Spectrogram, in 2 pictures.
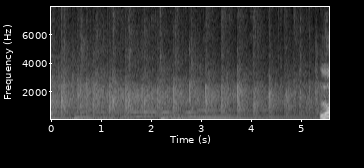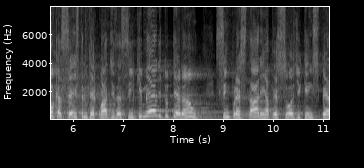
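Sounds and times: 
audience applause: 0:00.0 - 0:06.5
speech: 0:05.4 - 0:11.1.

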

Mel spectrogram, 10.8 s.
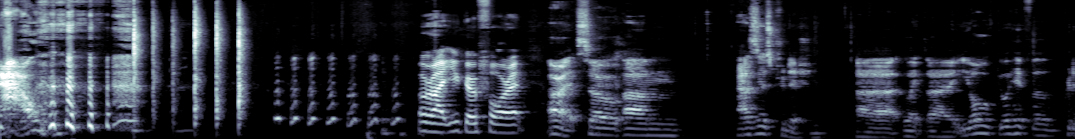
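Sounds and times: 
laughter: 0:00.3 - 0:01.5, 0:02.8 - 0:04.2
hand clapping: 0:01.2 - 0:02.6
speech: 0:04.2 - 0:06.8, 0:07.4 - 0:10.7.

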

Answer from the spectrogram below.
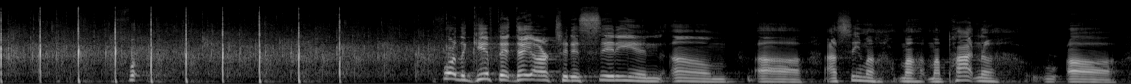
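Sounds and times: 
audience round of applause: 0:00.0 - 0:05.0
speech: 0:04.4 - 0:11.3.

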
